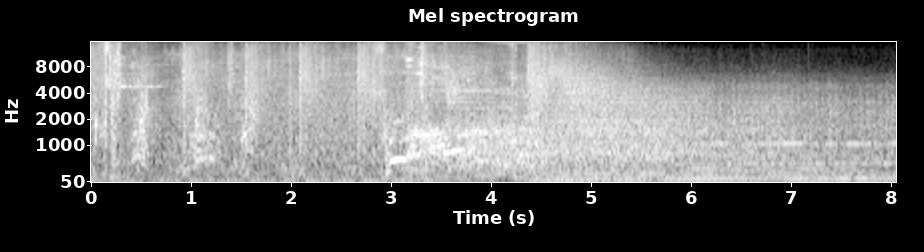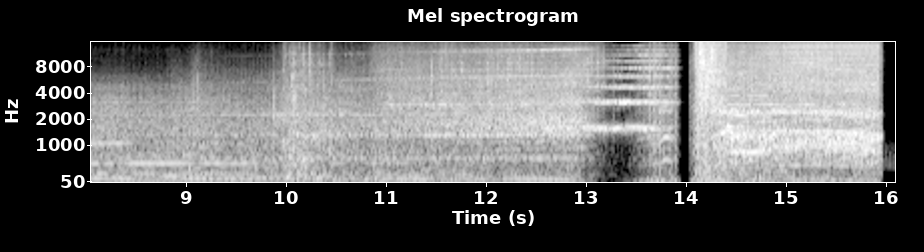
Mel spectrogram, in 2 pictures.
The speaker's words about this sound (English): Wow. That trailer sure was noisy.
